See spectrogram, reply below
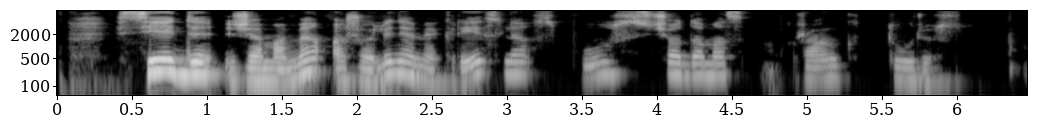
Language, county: Lithuanian, Telšiai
